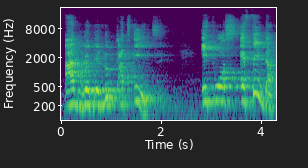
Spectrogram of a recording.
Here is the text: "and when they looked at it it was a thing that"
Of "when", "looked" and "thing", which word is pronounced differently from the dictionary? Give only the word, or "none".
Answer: looked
